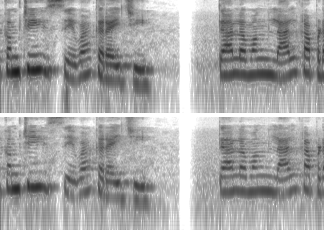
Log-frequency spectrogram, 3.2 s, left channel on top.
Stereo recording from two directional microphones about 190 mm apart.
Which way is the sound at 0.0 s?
40° left (ahead or behind).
